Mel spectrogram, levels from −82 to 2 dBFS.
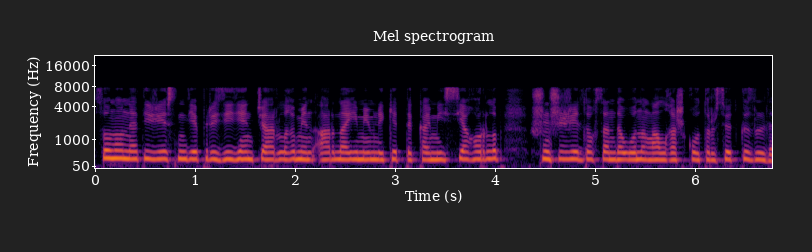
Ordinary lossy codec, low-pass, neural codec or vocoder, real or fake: none; none; none; real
